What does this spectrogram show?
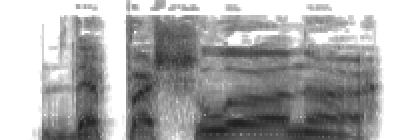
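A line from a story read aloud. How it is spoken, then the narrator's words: Angry, spitting. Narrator (Russian): ответил Ройс, злобно сплюнув себе под ноги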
